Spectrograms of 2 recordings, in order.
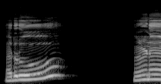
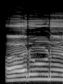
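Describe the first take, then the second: First: अरुण stretched slowly, syllable by syllable; slow sounding out. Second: Said in the usual way. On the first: Shown as a demonstration. Teacher sounding out अरुण for children. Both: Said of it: "मेरे तरीके पे गौर करना है".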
